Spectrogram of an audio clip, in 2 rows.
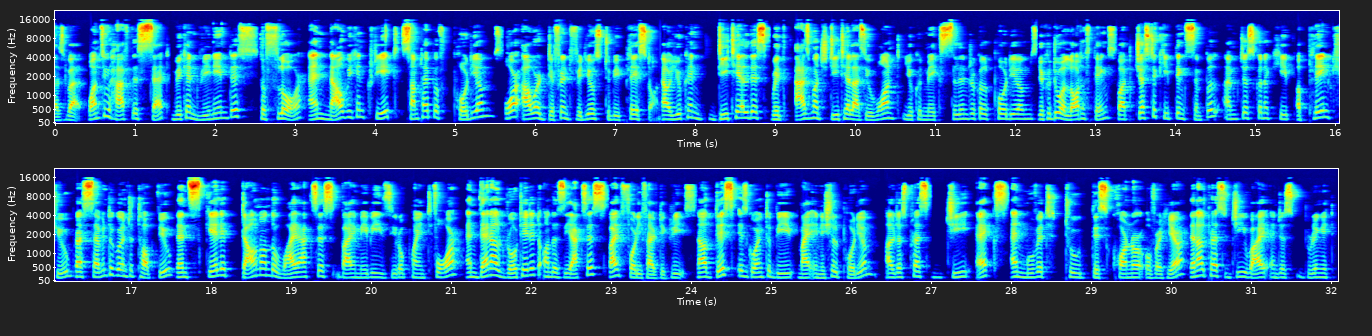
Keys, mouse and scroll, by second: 0.2 middle click, 1.2 scroll up 2, 1.4 shift+middle click, 2.5-7.9 shift+drag, 8.0 scroll up 2, 8.1-8.7 shift+middle drag, 13.2 shift+a, 16.3 KP_7, 16.7 scroll down 1, 17.0-17.3 shift+middle drag, 17.4 scroll up 1, 18.1 s.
